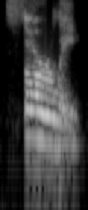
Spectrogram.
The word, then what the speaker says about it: thoroughly: old mechanic more more remember we don't pronounce the g okay we don't pronounce the letter g this word we say thoroughly thoroughly thoroughly we just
